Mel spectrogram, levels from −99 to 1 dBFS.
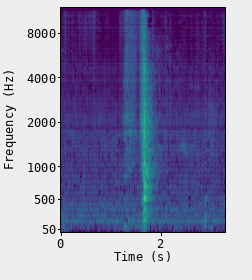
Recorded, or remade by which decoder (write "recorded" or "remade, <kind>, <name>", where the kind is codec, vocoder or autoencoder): remade, vocoder, BigVGAN v2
